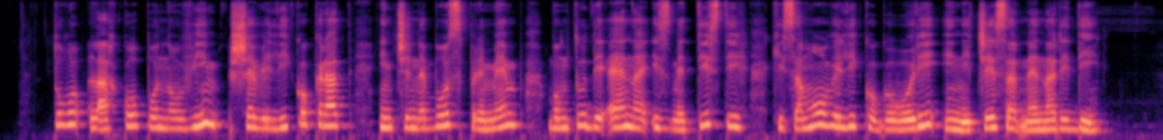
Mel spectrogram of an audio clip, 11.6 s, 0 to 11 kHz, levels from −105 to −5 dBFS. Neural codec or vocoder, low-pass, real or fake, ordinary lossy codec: none; none; real; none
